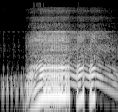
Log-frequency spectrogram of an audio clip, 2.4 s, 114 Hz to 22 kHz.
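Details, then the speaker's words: Freshly rebuilt 460 chainsaw being broken in, held at wide open throttle while the high-speed screw is turned leaner: revs climb to a clean, smooth steady scream with no burbling sputter; high-speed mixture set too lean, which worsens once hot. "Now I'm gonna lean it up. You're gonna hear it get really smooth. You don't want that."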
